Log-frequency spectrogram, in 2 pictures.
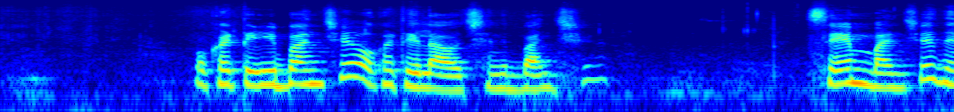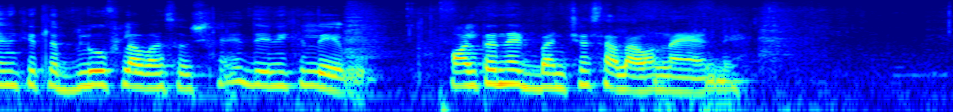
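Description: A woman speaks clearly and with animation close to a microphone.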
